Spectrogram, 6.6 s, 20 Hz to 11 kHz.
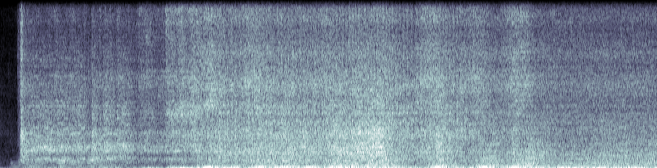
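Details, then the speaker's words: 1970 Plymouth 'Cuda 383 four-speed, not driven daily, brought in because it won't start; spark and fuel confirmed, possibly flooded, maybe needs more fuel: short crank, then catches into a lumpy, uneven idle. Hard starting, cause unconfirmed, plugs long unreplaced. "so it's probably flooded so we got a spark we got fuel is it flooded I don't know I'm going to crank a bit more and see what happens maybe need more fuel"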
